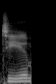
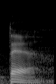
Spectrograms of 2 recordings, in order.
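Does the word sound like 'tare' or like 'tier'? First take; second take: tier; tare. First: The vowel sounds like the one in 'ear'. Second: The vowel sounds like the one in 'air'. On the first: It means the drops of water from crying. The speaker calls it wrong. "bukan tear bacanya" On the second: It means to rip or pull down. The speaker calls it right. "tapi tear"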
